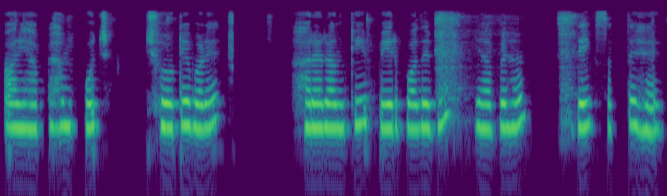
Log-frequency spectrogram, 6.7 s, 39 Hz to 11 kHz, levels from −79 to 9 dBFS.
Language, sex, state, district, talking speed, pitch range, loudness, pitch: Hindi, female, Chhattisgarh, Bastar, 170 wpm, 275-295 Hz, -19 LUFS, 280 Hz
